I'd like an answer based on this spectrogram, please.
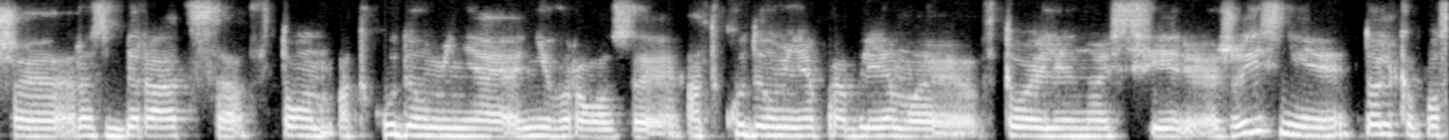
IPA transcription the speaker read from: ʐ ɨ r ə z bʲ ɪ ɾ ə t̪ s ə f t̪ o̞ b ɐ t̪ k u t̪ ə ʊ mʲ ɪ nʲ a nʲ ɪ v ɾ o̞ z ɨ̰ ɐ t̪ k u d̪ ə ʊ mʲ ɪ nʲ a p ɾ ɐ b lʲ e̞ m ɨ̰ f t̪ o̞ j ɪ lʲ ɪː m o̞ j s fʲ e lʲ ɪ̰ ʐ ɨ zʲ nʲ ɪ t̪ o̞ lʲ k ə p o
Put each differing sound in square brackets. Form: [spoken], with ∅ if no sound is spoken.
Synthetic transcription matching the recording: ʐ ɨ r ə z bʲ ɪ ɾ [a] t̪ s ə f t̪ o̞ [m] ɐ t̪ k u [d̪] ə ʊ mʲ ɪ nʲ a nʲ ɪ v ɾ o̞ z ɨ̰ ɐ t̪ k u d̪ ə ʊ mʲ ɪ nʲ a p ɾ ɐ b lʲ e̞ m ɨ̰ f t̪ o̞ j ɪ lʲ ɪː [n] o̞ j s fʲ e [ɾʲ] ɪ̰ ʐ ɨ zʲ nʲ ɪ t̪ o̞ lʲ k ə p o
